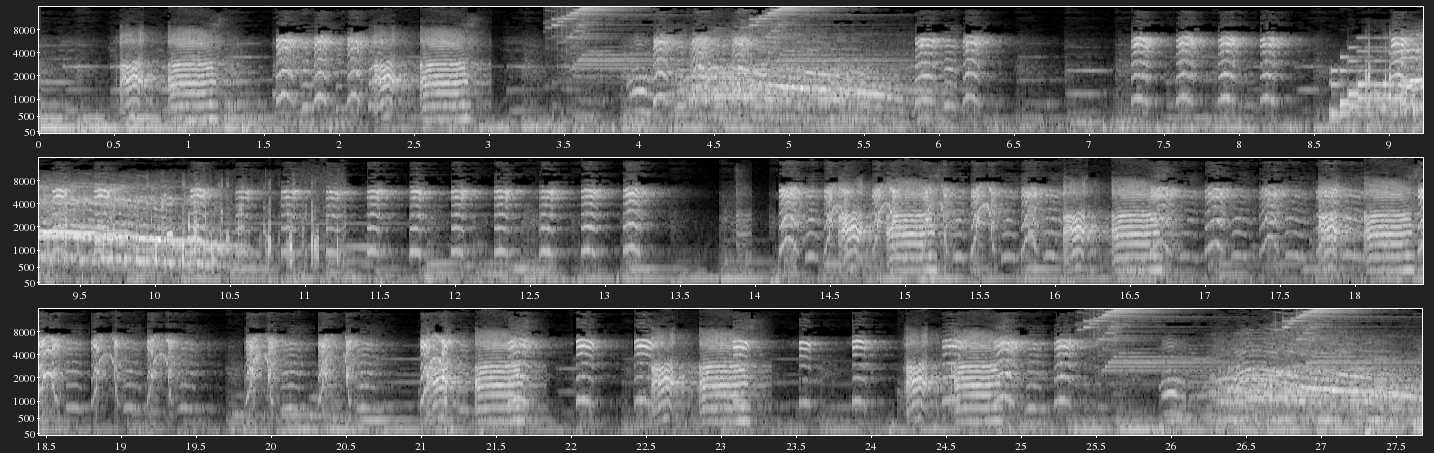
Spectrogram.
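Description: Runs of high-pitched squeaks in quick succession, broken by a few longer falling whistle-like glides, over background music with a steady low tone.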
